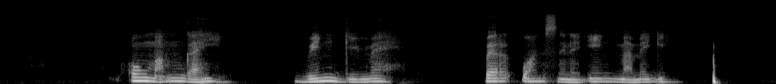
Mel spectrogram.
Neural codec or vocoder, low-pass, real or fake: codec, 16 kHz in and 24 kHz out, 0.9 kbps, LongCat-Audio-Codec, fine tuned four codebook decoder; 10.8 kHz; fake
